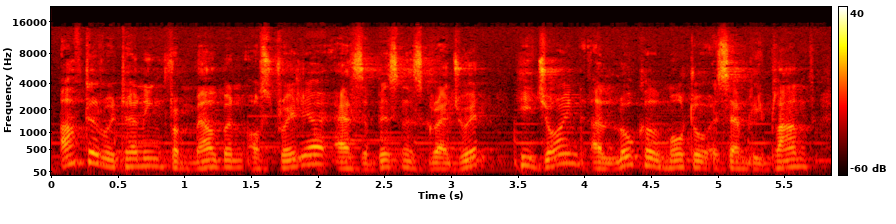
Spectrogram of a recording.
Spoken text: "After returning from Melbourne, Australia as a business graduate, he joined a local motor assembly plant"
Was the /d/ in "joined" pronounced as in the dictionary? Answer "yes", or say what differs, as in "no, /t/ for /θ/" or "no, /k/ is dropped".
yes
